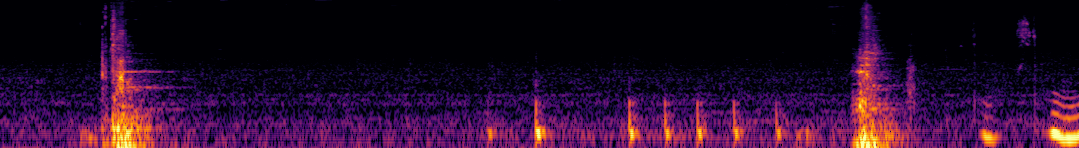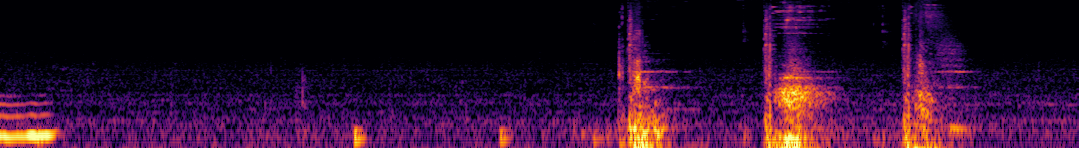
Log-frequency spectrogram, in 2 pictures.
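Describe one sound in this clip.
Video game sound effects whoosh and chime as cards are played.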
